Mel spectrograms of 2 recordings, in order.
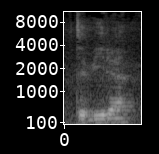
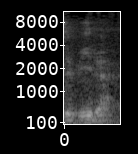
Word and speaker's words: Davida: But I'm talking about Davida. Everybody calls her Davida, but actually her name's pronounced Davida.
